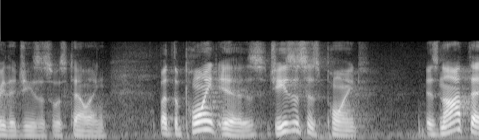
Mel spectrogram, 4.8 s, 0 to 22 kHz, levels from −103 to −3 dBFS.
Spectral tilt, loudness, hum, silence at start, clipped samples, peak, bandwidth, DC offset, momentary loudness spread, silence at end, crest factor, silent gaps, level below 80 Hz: -5.5 dB/octave; -19 LUFS; none; 0 s; under 0.1%; -2 dBFS; 7.6 kHz; under 0.1%; 13 LU; 0 s; 18 dB; none; -46 dBFS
